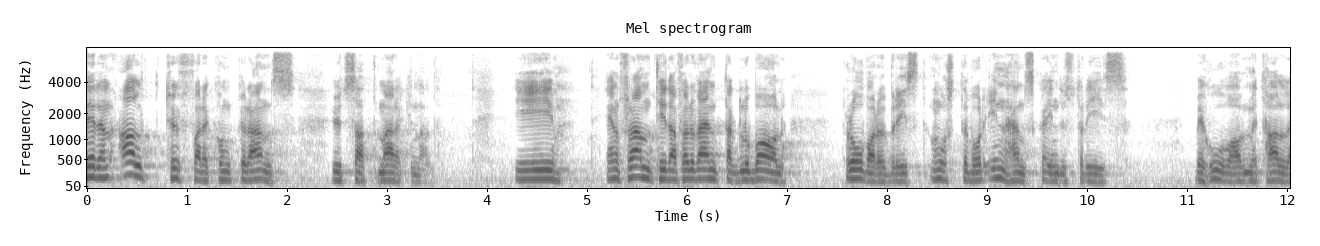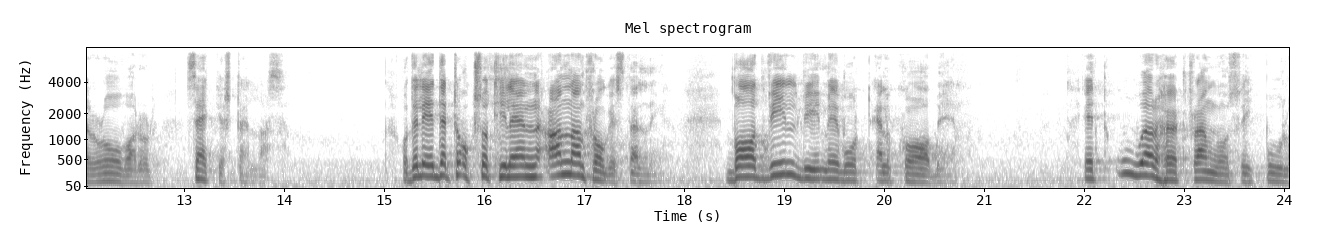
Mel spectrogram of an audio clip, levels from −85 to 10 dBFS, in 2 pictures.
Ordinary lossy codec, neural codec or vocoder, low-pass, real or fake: none; codec, 16 kHz, 16 kbps, FunCodec, trained on Chinese and English, 50 frames a second; 7.2 kHz; fake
